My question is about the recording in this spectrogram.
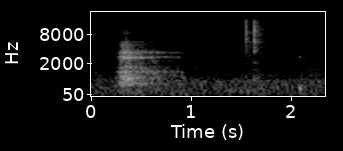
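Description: A man's short, breathy sigh through the mouth, followed by a brief faint click about a second and a half in.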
